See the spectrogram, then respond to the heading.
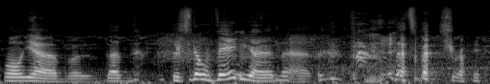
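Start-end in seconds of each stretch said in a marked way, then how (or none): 1.5-4.8 talking through laughter; giggling while speaking; laughing. Real, not acted. Laughing through his point.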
